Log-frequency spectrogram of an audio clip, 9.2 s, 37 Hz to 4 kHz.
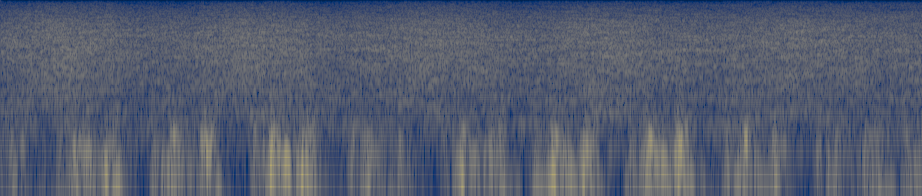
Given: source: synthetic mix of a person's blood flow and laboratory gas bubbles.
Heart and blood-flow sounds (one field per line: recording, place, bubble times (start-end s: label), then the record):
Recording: Doppler ultrasound of blood flow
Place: precordium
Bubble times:
no bubbles
From the record:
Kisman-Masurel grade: 000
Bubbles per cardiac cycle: 0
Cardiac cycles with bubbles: 0%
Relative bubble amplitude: no bubbles discernible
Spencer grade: 0 (complete lack of bubble signals)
